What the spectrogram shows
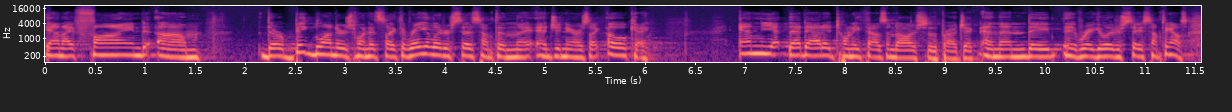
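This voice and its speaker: A woman with a medium pitch speaks at a fairly quick pace, her intonation fairly even and her loudness very even. Audible room echo surrounds her voice. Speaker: workshop panelist. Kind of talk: panel discussion Q&A.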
